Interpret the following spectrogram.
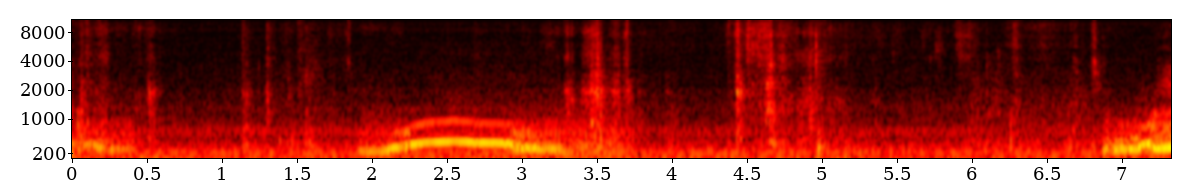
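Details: Strange noise from a 37-day-old kitten: one drawn-out arched meow lasting about a second, rising then falling, followed by quiet rustling and a short rising cry at the end over a constant low hum.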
